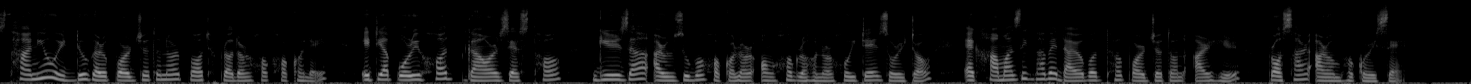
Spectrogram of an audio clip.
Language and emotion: Assamese, neutral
